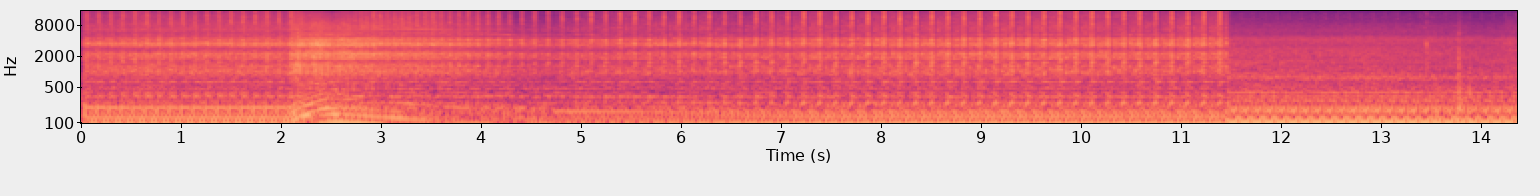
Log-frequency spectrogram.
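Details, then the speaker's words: 5.9 24-valve Cummins diesel pickup with no muffler, cold start: it catches, then idles with a lumpy, uneven beat of about two pulses a second, though seeming better than before. Rough idle, cause unclear. "a little cold start you can really hear it seems to be idling better today"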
